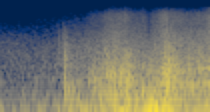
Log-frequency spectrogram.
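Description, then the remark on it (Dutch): Wind buffets the microphone, a low, rushing roar that swells and grows louder over a second or so, with no voices present. “Oh, wind? Zo, wind.”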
